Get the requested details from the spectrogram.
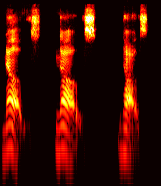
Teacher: it starts relaxed and moves to uh ooh ooh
